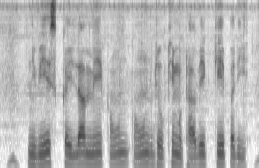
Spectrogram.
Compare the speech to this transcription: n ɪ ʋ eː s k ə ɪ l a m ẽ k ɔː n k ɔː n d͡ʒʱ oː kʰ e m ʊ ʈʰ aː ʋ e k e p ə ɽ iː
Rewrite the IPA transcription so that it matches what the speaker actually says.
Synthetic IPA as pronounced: n ɪ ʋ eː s k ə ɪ l a m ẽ k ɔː n k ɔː n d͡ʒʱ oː kʰ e m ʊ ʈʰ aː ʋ e k e p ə ɾ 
